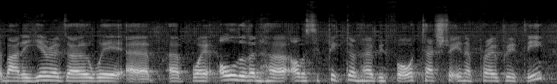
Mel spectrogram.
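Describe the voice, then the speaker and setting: A woman's fairly low-pitched voice at a very fast pace, very even in loudness, with ordinary pitch variation and noticeable background noise. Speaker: mother of a bullied child. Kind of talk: personal testimony to camera.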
